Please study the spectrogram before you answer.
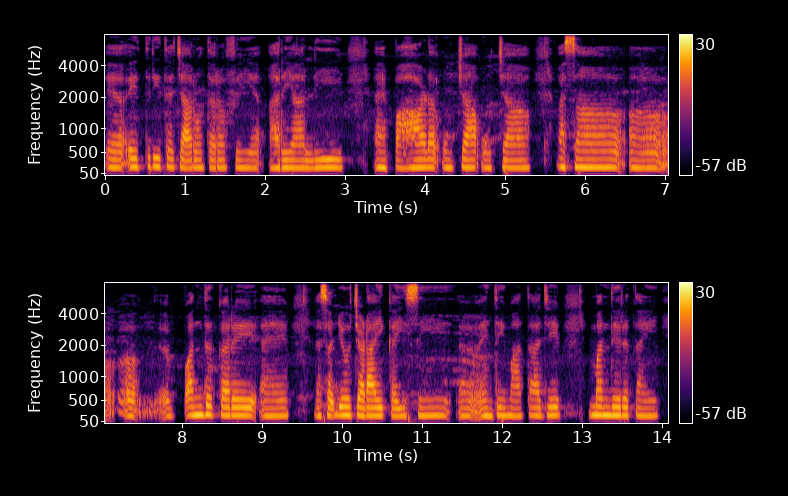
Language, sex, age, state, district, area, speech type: Sindhi, female, 45-60, Gujarat, Junagadh, urban, spontaneous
